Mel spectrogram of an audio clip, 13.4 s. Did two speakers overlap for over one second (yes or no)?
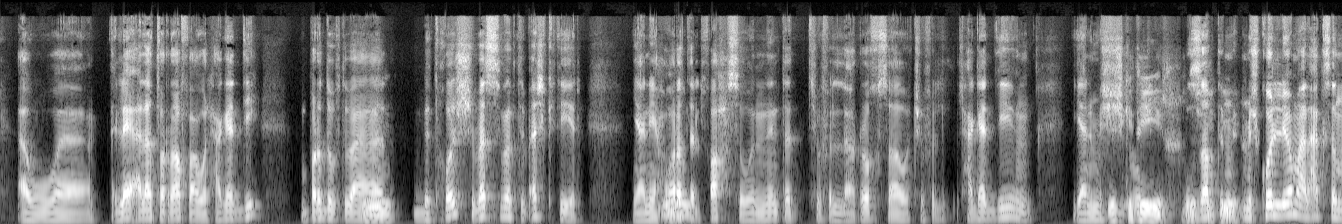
yes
